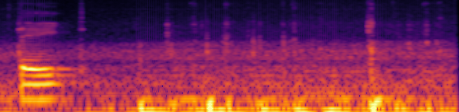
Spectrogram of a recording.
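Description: Typing on a computer keyboard: a quick run of key clicks starting about half a second in, as a short word is typed.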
